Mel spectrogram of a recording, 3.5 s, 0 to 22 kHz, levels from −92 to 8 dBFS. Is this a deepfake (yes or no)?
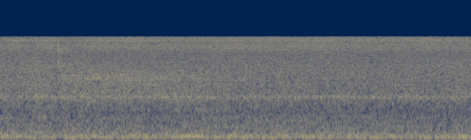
no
